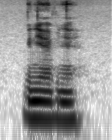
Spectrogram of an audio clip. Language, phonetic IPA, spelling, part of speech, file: Polish, [ˈɟɲɛvʲɲɛ], gniewnie, adverb, LL-Q809 (pol)-gniewnie.wav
